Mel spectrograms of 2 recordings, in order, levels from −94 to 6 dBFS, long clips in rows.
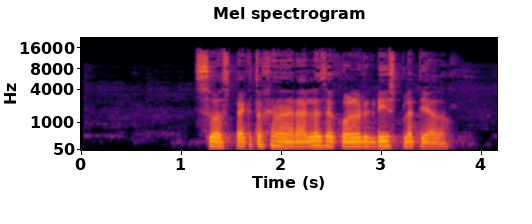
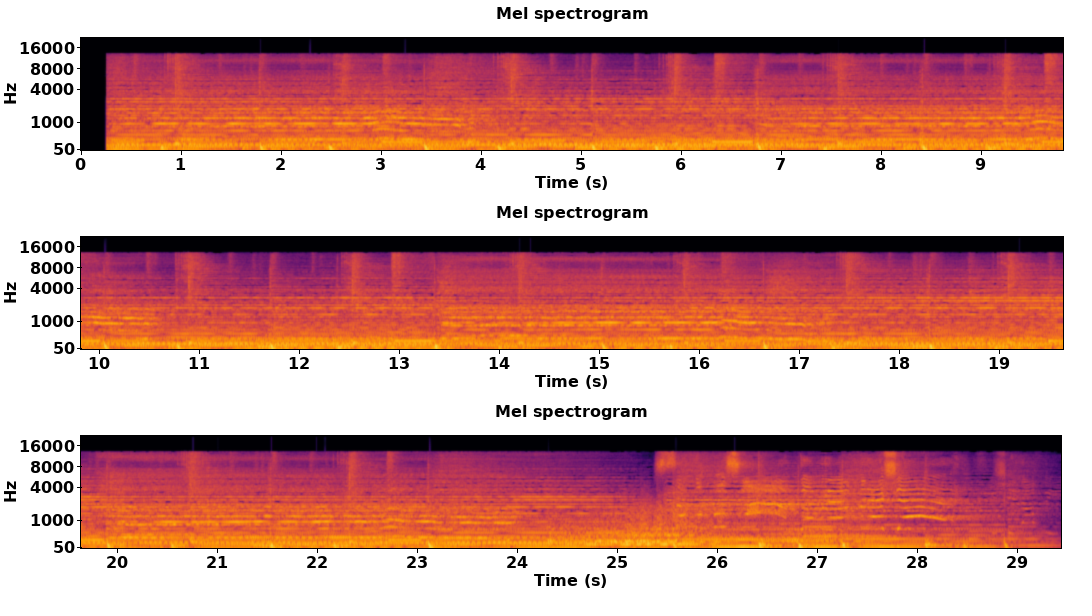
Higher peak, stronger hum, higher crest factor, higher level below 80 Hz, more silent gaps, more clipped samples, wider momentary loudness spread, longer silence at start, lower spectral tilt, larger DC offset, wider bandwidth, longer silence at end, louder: about the same, -2 dBFS vs 0 dBFS; neither; about the same, 16 dB vs 12 dB; second, -54 dBFS vs -22 dBFS; neither; neither; first, 8 LU vs 2 LU; first, 1.15 s vs 0.25 s; about the same, -5 dB/octave vs -4.5 dB/octave; neither; first, 16 kHz vs 13.5 kHz; first, 0.5 s vs 0 s; second, -17 LUFS vs -12 LUFS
